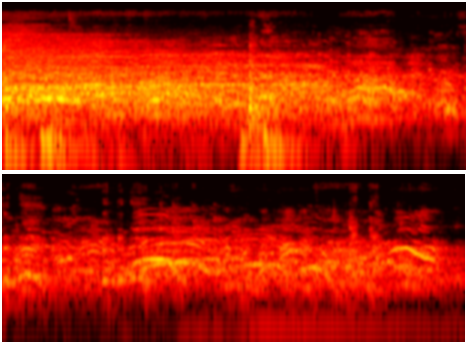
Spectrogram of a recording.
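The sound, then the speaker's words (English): A church audience shouts and cheers together in a dense, steady wash of overlapping voices, with high whoops and excited cries rising above the crowd for the whole stretch. “Y'all should shout, shout, y'all gotta shout.”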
